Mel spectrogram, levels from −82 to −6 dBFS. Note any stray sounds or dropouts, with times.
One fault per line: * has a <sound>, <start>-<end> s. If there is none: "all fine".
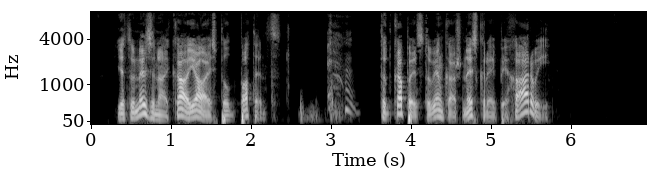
* has a cough, 2.6-3.4 s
